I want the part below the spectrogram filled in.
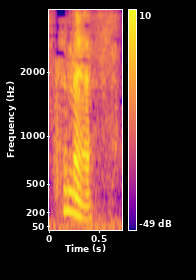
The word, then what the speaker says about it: Tenese: My name's Tanes. – Can you spell that? – T-E-N-E-S-E.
